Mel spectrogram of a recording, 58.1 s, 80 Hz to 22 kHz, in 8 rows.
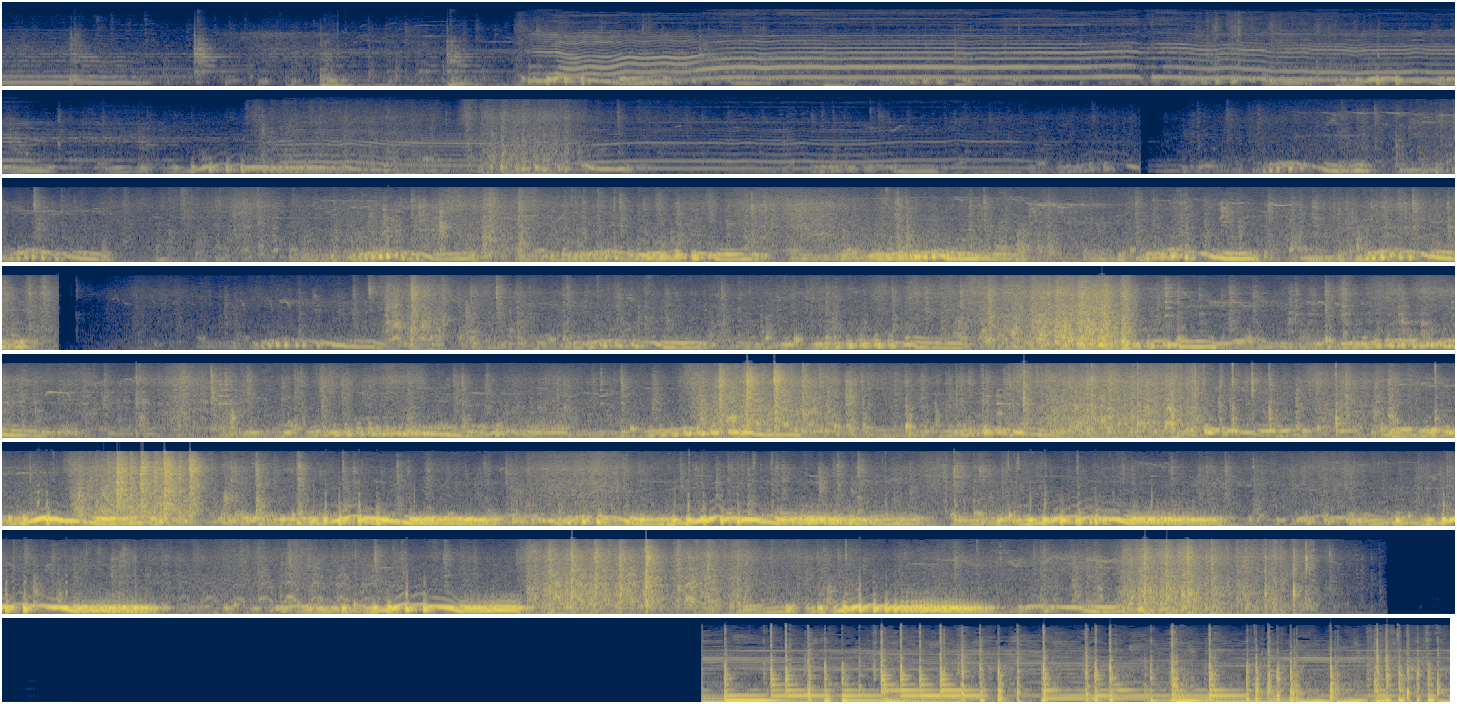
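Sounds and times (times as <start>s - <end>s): pigeons cooing: 6.2s - 15.2s, 15.8s - 22.1s, 23.0s - 49.7s.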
